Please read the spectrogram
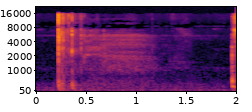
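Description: Two quick light clicks of a thin plastic diamond painting pen being set down, followed by a faint brief rustle.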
